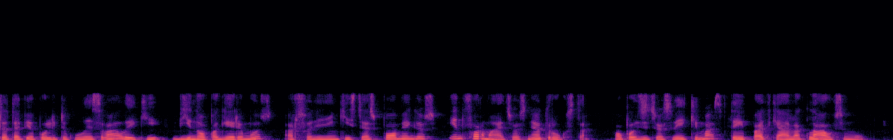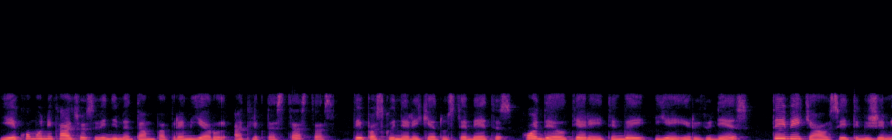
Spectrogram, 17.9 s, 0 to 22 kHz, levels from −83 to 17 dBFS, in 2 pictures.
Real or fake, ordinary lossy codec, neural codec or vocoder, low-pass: real; AAC, 64 kbps; none; 7.2 kHz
